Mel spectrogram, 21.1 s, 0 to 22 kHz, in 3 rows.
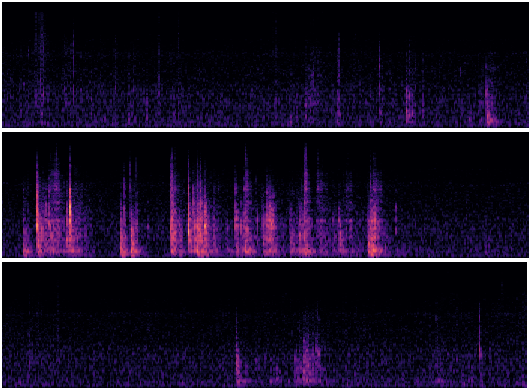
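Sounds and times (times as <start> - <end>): irregular knocks and clattering: 6.3 - 12.4, 17.1 - 18.4.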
